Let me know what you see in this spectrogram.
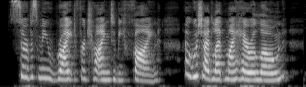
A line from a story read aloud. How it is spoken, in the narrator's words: cried Meg petulantly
